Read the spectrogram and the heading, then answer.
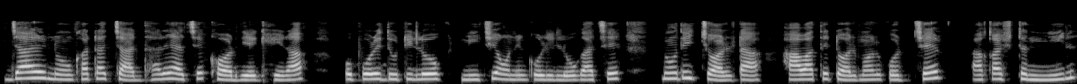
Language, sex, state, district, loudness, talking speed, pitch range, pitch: Bengali, female, West Bengal, Dakshin Dinajpur, -17 LUFS, 125 wpm, 215-255 Hz, 230 Hz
